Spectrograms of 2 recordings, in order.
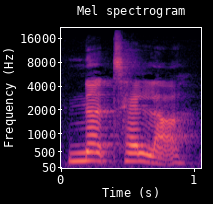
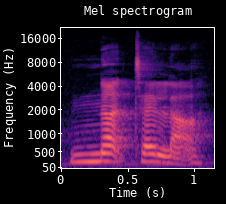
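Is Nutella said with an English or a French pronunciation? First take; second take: English; English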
